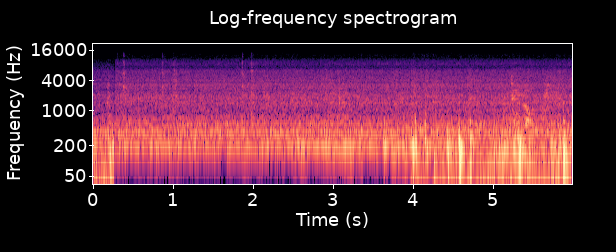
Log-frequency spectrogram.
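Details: A rescued honey bee colony, found behind window shutters and being moved into a nucleus hive on 2 June 2018, hums with a low, steady drone broken by handling knocks.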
